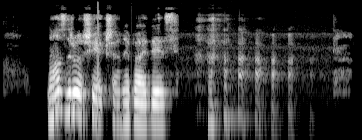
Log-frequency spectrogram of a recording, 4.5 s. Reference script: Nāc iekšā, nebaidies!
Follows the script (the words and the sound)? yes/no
no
